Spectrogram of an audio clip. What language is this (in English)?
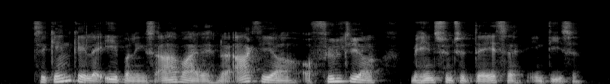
Danish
